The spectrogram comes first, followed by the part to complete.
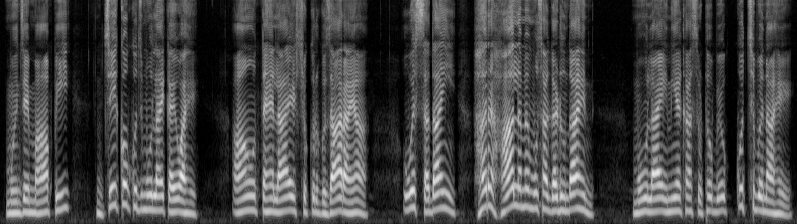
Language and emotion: Sindhi, happy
